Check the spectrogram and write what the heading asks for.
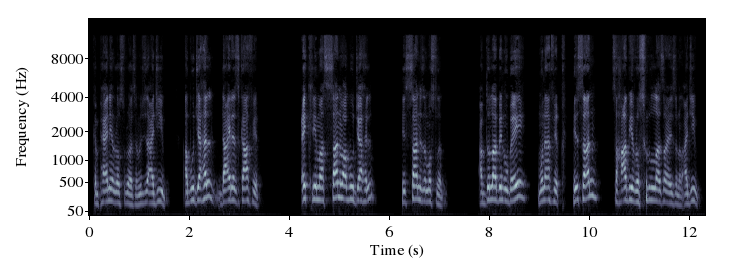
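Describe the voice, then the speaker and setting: A man giving a religious talk as a teacher, preaching emphatically with frequent rhetorical questions to the audience and repeated blessings. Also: high-pitched. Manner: rapid, emphatic preaching with blessings on the Prophet woven in.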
